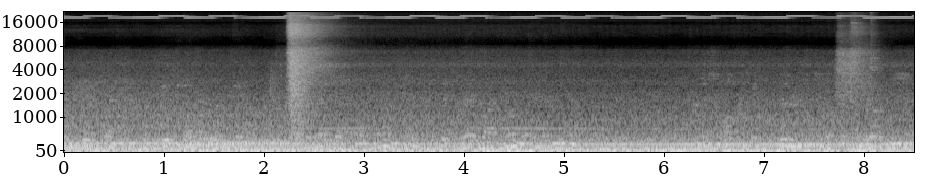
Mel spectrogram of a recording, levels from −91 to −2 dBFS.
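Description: Nothing in these sounds stood out as a technical fault on listening.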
